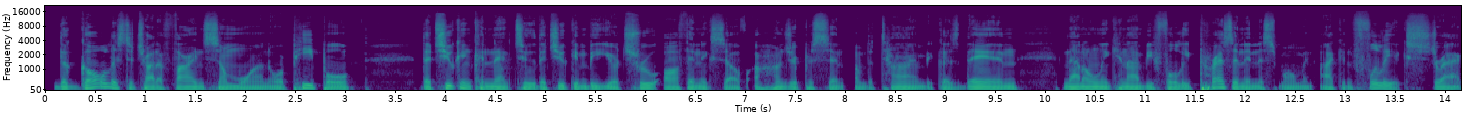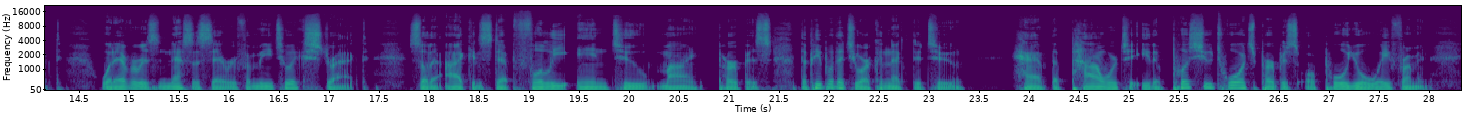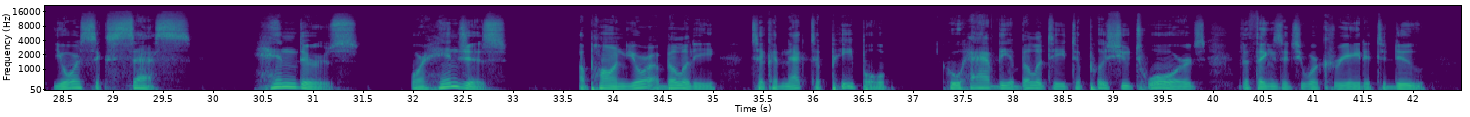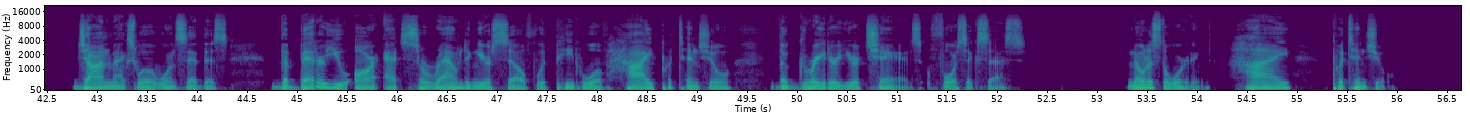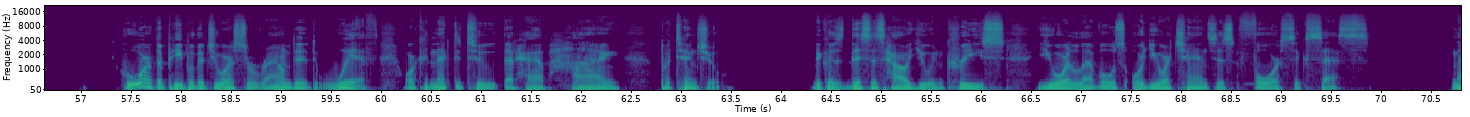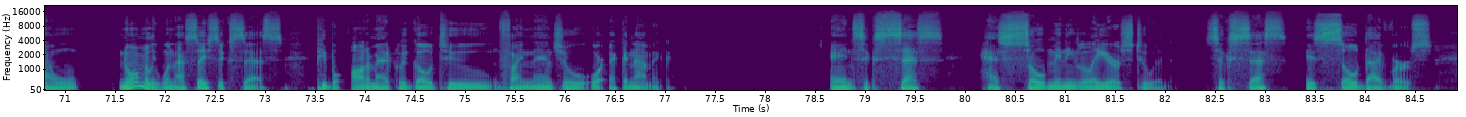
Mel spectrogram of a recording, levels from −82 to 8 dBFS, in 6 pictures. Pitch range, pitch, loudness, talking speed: 75-100 Hz, 85 Hz, -32 LUFS, 135 wpm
